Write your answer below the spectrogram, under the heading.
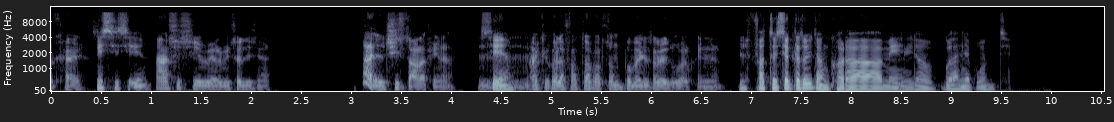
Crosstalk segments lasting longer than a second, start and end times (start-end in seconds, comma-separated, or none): none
